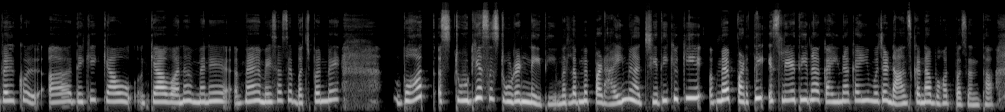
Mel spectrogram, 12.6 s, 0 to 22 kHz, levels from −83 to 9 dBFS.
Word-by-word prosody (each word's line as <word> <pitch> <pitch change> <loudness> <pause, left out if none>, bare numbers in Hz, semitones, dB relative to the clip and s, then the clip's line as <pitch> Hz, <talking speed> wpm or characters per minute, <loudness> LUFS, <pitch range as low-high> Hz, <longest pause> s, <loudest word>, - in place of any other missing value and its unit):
बिल्कुल 300 -3 -2 0.2
अ, 270 +3 -3
देखिए 280 +4 -4
क्या 285 -2 0
उ 280 -1 0 0.3
क्या 275 -1 +4
हुआ 265 -2 +2
ना 295 +4 +1
मैंने 270 +3 +1 0.3
मैं 290 +2 +1
हमेशा 275 +1 +1
से 315 +1 -6
बचपन 265 +3 -3
में 330 +3 -1 0.8
बहुत 385 +9 +1 0.2
स्टूडियस 310 +6 +2
स्टूडेंट 290 -4 +1
नहीं 255 -6 +4
थी 205 - -7
मतलब 240 +5 -2
मैं 295 +2 +3
पढ़ाई 230 +1 0
में 350 - +4
अच्छी 265 0 -1
थी। 310 - 0
क्योंकि 390 +4 +3 0.2
मैं 340 +3 +7
पढ़ती 280 +6 +3
इसलिए 315 +2 0
थी 335 0 +4
ना, 335 0 +1
कहीं 275 -2 -1
न 295 +1 0
कहीं 305 +1 -1
मुझे 300 +1 0
डांस 235 -2 0
करना 265 0 +1
बहुत 235 +1 -5
पसंद 190 -1 -6
था 195 0 -6
285 Hz, 190 wpm, -20 LUFS, 265-310 Hz, 0.8 s, मैं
